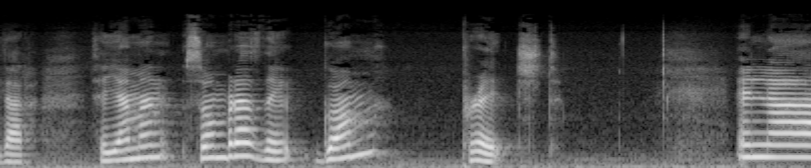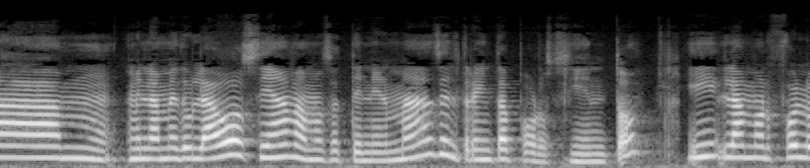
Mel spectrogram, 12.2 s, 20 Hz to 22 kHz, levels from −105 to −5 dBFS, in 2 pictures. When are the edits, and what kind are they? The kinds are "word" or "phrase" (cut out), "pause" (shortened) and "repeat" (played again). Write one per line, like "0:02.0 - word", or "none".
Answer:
0:11.2 - pause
